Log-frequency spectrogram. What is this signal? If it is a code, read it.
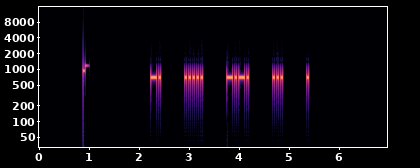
Morse code, heard as a keyed tone, about 30 wpm, spaced as for 14 wpm, 700 Hz. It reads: N5CSE
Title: USA Call Signs - 5 Characters - 4x Character Spacing - 30wpm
